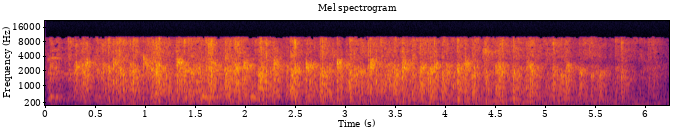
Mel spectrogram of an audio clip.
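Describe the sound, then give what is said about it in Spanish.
Audience applause for Gabino García, director of Cope Granada, at a Semana Santa event: a dense, steady wash of many hands clapping at once, loud and sustained for several seconds before easing slightly at the end. “Así que habla Gabino García, un aplauso.”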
